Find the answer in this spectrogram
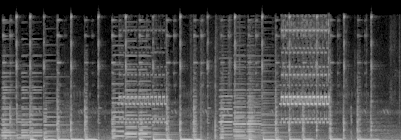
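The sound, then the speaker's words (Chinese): A phone rings on an outgoing call placed from a mobile phone: a loud, melodic ringtone of bright, bell-like notes over a steady, pulsing bass beat, playing continuously for several seconds with no one talking. “用我的手机打吧。”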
